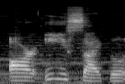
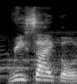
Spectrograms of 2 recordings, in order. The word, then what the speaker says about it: Re_Cycle: 2nd 2009 and yes we have to pronounce it as re cycle instead of recycle because of that underscore that's in the title but that's of no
